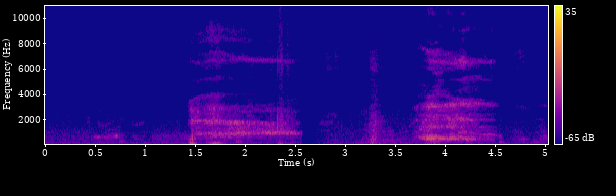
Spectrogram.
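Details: A person's own sneezes collected over a week: two loud, abrupt bursts of air, each a sharp release after a brief intake; sneezes.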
